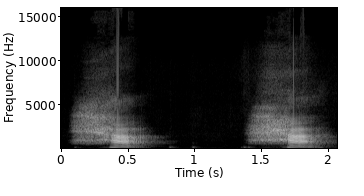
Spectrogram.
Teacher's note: হা এটি হচ্ছে খুবই নরম একটি হরফ, যদি এখানে আপনি জবর দেন উচ্চারণ হবে হা জবর হা, হা, হা। একটু বাতাস বের হচ্ছে এবং নরম উচ্চারণ হচ্ছে হা, হা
